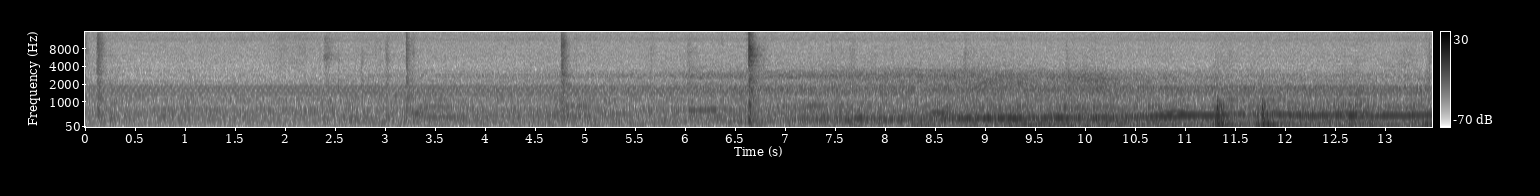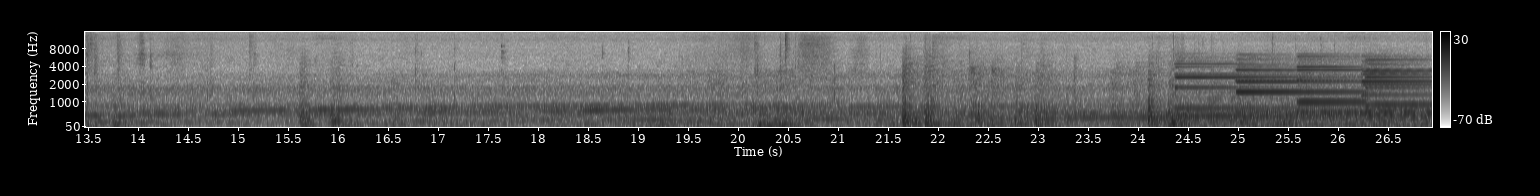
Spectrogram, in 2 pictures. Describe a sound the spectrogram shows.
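Train wheels rumble and clack over the rails.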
